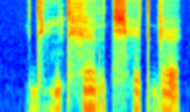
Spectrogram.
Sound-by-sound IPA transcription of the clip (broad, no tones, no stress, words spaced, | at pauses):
dʱĩtxɛr t͡ɕʰetɡɛ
